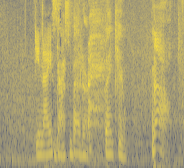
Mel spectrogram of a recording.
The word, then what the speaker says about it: D-Nice: Do you mean Denise? Son of a bitch! You say your name right, right now. Denise? Say it right. Denise. Correctly. Denise. Right. Denise. Right. D-Nice.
